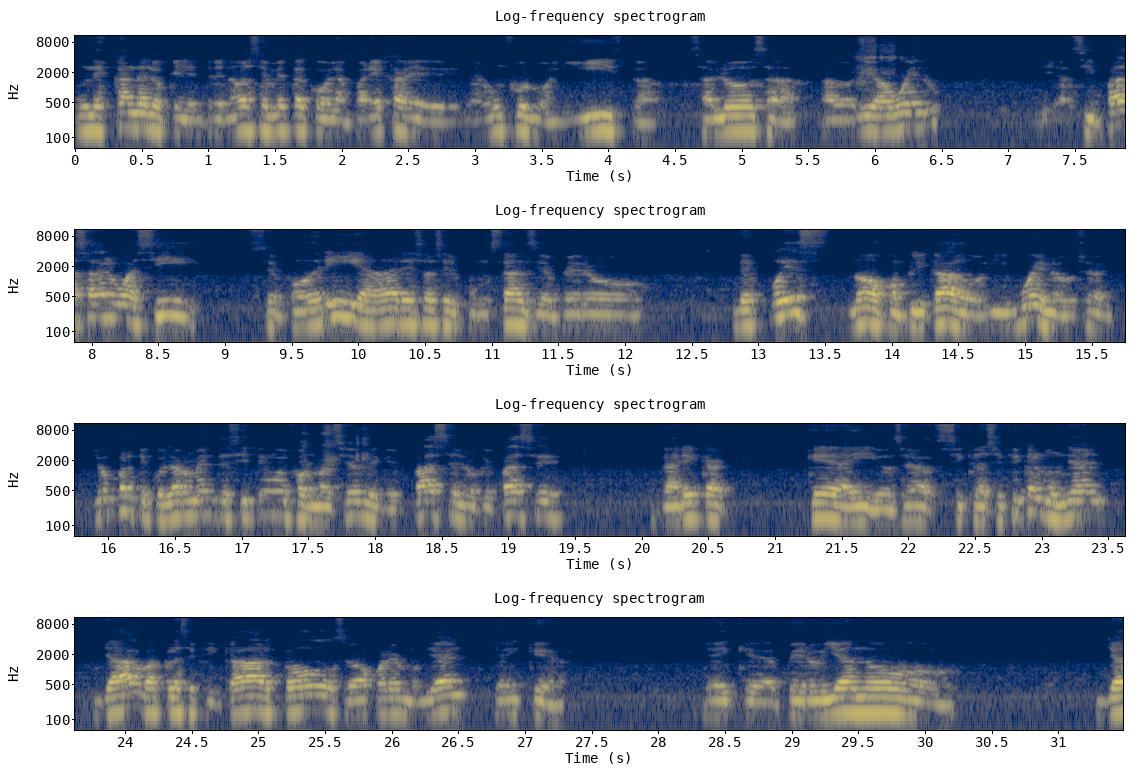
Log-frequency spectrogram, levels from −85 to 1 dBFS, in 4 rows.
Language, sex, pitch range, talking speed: Spanish, male, 130-160 Hz, 145 wpm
